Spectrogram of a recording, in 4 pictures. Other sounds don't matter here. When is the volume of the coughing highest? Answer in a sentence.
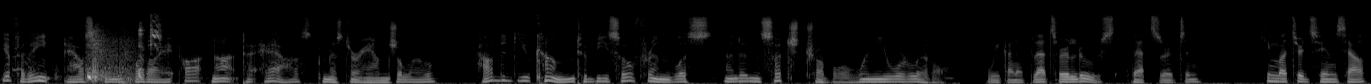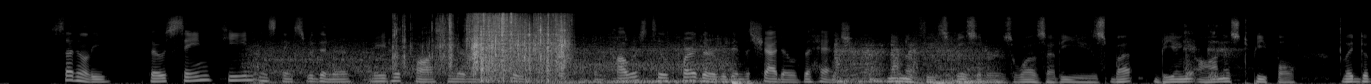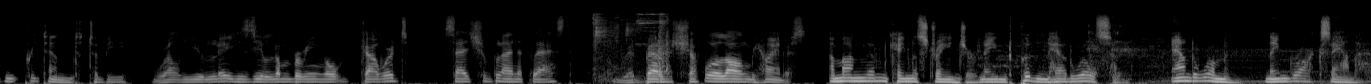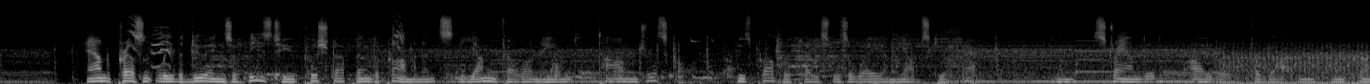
The volume of the coughing peaks at 1 second.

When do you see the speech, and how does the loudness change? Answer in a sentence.
The speech can be heard from 0.0 to 41.2 s, getting louder; and from 42.0 to 54.7 s, getting quieter.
